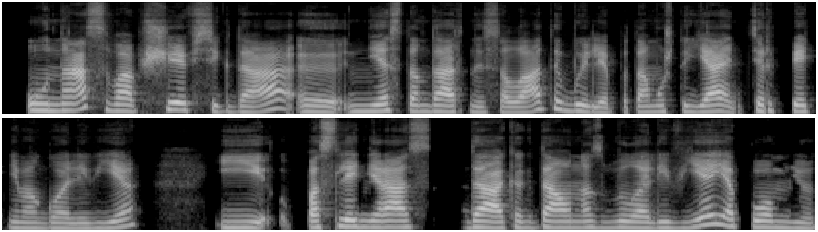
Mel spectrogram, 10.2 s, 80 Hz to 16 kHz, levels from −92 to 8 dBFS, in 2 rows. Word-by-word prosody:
У 215 0 +2
нас 215 +2 +2
вообще 210 +3 +2
всегда, 185 +5 -1
э, 175 -3 -2
нестандартные 190 -2 -1
салаты 165 - -1
были, 190 -7 -1
потому 175 +4 -5
что 185 - -9
я 185 +1 +4
терпеть 200 0 -2
не 180 - -6
могу 165 0 -6
оливье. 165 +7 -3 0.5
И, 185 -1 -2
э, - - -16
последний 195 +1 +2
раз 200 0 +3 0.2
да, 185 -1 +6
когда 185 0 +2
у - - -2
нас 185 -1 -5
было 185 -1 -1
оливье, 180 +9 0
я 220 -5 +2
помню 185 -4 -3
190 Hz, 160 wpm, -22 LUFS, 175-200 Hz, 0.5 s, да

